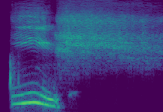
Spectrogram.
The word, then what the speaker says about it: Ix: The Path of Ish. It's like when you're walking on a path and you're like, Ish. This is not easy. You're in a forest. Kind of like that, but it's spelled I-X.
